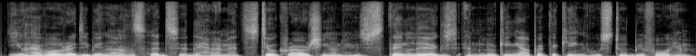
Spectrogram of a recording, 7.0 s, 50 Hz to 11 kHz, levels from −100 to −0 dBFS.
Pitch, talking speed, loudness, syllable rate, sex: 125 Hz, 205 wpm, -17 LUFS, 4.9 syllables/s, male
